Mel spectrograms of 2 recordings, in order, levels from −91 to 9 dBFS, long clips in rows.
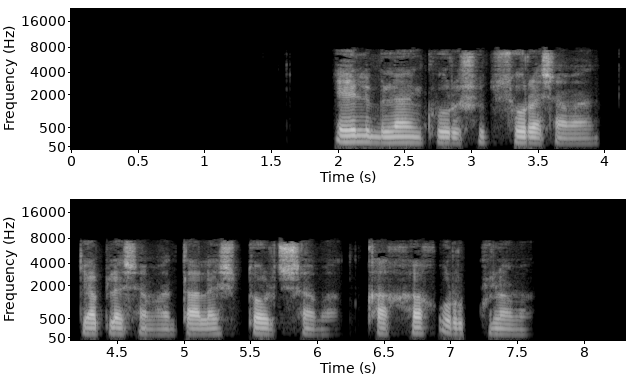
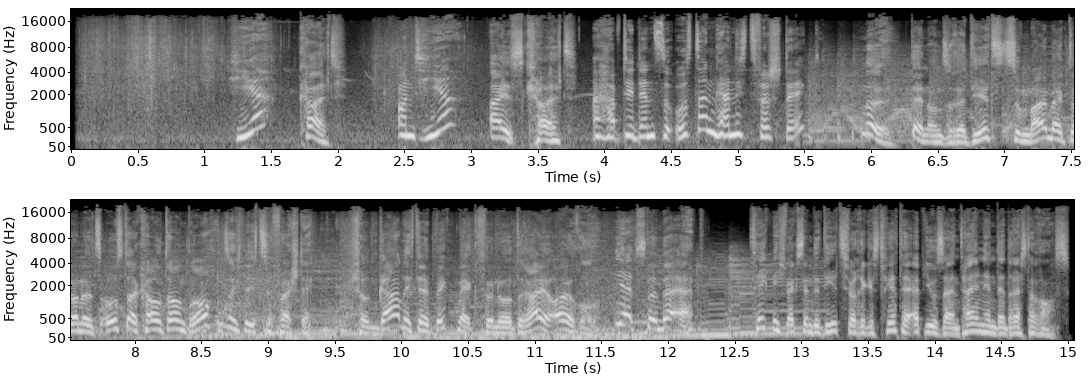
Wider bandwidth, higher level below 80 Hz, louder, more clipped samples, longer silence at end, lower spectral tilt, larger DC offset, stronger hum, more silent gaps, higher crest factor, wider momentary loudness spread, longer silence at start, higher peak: second, 8.4 kHz vs over 20 kHz; second, -68 dBFS vs -26 dBFS; second, -21 LUFS vs -9 LUFS; neither; first, 0.75 s vs 0.05 s; second, -2 dB/octave vs -4.5 dB/octave; neither; neither; neither; first, 22 dB vs 10 dB; first, 13 LU vs 7 LU; first, 2 s vs 0.05 s; about the same, -2 dBFS vs 0 dBFS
